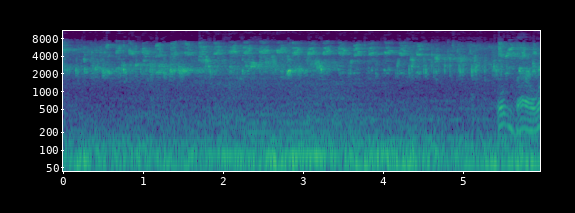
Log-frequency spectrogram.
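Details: Evening birds calling together: a dense, unbroken mass of high twittering chirps and squeaks from many callers overlapping throughout, over a low rumbling background, with a brief wavering lower voice near the end.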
